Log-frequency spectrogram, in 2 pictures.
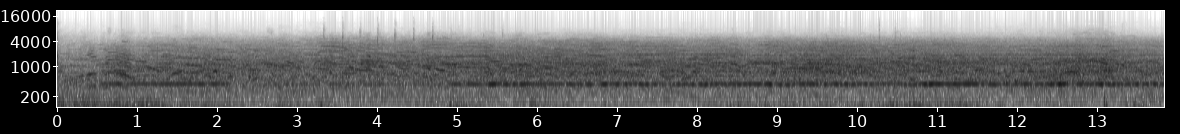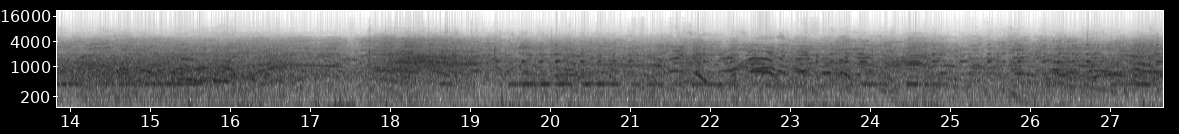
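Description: A large crowd murmurs and shouts in an open-air stadium.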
